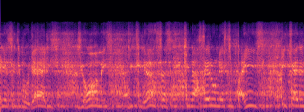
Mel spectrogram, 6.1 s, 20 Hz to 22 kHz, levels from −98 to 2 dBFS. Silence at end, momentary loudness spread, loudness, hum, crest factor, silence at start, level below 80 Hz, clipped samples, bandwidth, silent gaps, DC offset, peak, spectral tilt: 0 s; 5 LU; -20 LUFS; none; 16 dB; 0 s; -64 dBFS; under 0.1%; 10 kHz; none; under 0.1%; -6 dBFS; -2 dB/octave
